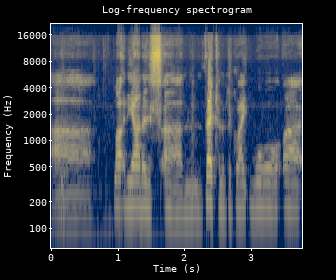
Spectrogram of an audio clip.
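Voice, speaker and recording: The speaker goes at a very slow pace with an English accent. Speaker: tabletop game player. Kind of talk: tabletop role-play session.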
